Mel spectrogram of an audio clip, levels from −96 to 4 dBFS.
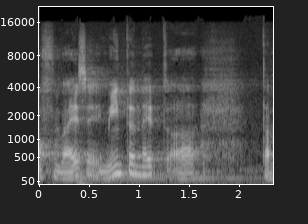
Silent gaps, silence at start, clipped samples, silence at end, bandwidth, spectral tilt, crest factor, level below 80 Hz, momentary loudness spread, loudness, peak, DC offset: none; 0 s; under 0.1%; 0 s; 18 kHz; -3.5 dB/octave; 22 dB; -60 dBFS; 12 LU; -28 LUFS; -8 dBFS; under 0.1%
